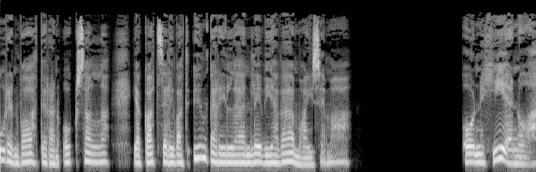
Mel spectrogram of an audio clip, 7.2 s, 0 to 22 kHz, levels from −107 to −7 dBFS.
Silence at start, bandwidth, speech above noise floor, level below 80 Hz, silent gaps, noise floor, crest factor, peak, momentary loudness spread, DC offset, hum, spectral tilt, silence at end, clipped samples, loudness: 0 s; 17 kHz; over 69 dB; -64 dBFS; none; under -90 dBFS; 16 dB; -6 dBFS; 9 LU; under 0.1%; none; -5 dB/octave; 0 s; under 0.1%; -21 LUFS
